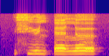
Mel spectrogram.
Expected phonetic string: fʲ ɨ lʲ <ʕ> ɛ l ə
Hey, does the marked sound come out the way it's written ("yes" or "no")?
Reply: no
